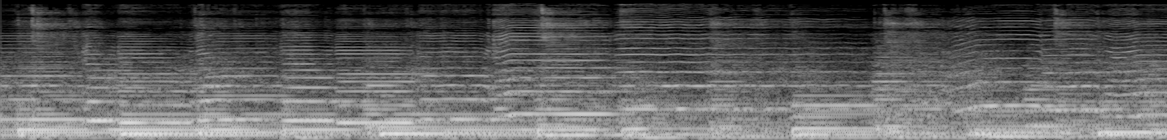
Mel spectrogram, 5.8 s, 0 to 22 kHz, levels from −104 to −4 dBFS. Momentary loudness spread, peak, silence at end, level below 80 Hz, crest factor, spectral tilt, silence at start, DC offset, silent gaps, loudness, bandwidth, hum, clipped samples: 8 LU; -8 dBFS; 0 s; -42 dBFS; 16 dB; -7.5 dB/octave; 0 s; under 0.1%; none; -24 LUFS; 17 kHz; none; under 0.1%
